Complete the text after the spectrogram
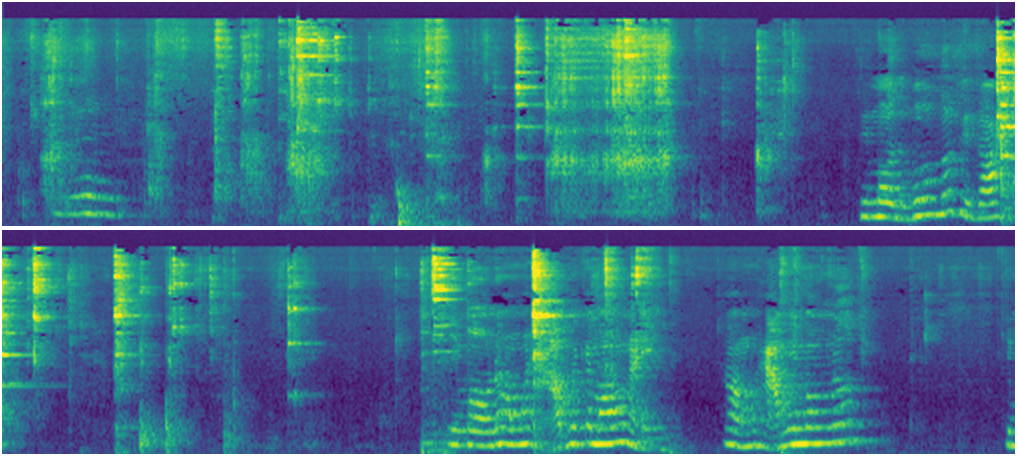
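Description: Chopsticks and spoons clink against bowls.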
